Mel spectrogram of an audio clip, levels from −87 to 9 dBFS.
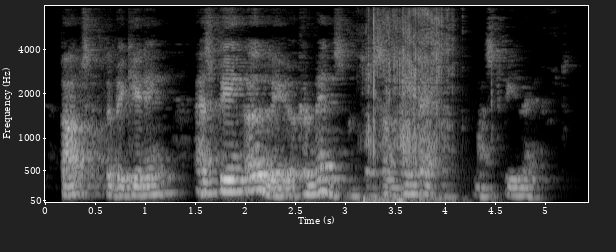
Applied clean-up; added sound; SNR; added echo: classical method WPE with log-MMSE.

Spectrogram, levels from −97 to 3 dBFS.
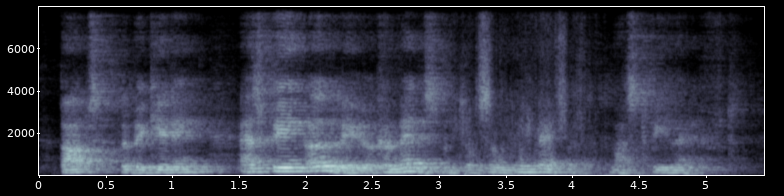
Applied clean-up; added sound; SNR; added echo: neural separator model SepFormer DNS4.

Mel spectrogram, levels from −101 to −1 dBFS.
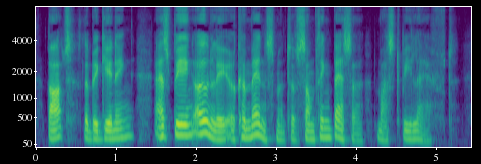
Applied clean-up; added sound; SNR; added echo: none; none; none; none.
